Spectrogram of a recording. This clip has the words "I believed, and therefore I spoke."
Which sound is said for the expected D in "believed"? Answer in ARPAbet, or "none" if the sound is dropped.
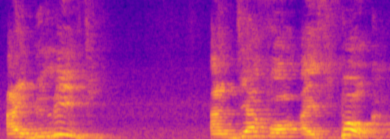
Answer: D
